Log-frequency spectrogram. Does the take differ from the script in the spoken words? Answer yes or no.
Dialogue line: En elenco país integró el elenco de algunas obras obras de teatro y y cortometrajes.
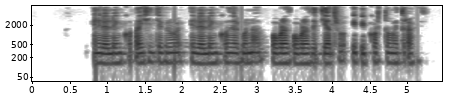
no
